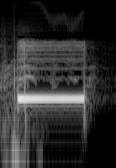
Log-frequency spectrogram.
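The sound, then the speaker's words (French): A single steady electronic phone ring tone sounds for about one second, loud, with a faint click before it and a short fade after, as François Ruffin places a phone call to get precise information. “Il a passé un coup de téléphone pour avoir des informations précises, très très précises.”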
